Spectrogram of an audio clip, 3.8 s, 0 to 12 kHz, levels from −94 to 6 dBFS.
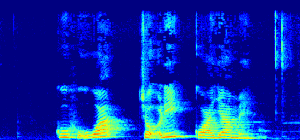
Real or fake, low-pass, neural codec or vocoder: real; 10.8 kHz; none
